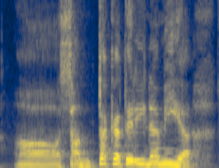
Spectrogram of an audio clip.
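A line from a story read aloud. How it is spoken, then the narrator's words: Woman sighing. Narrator (Italian): sospirò la donna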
